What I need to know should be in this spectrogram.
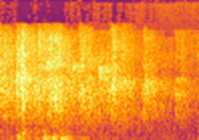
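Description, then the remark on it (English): A crowd of people clapping together for a woman who has just read a Bible passage, a steady, dense patter of many hands that carries on evenly throughout, moderately quiet, with no voices over it. “You want to clap for her, don't you? Go ahead.”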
